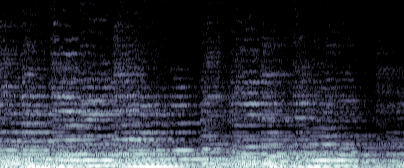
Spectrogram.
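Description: Baroque instrumental ensemble of violins, cello and violone with harpsichord playing sustained chords that change about once a second.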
